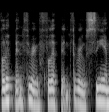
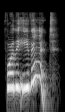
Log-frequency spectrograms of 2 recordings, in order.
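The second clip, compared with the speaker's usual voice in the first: high, loud mock insistence; emphatic answer; 11 semitones higher, 5 dB louder than usual. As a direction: play someone stating the obvious to Eva. Telling Eva the obvious.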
